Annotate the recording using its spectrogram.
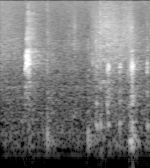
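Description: Vizsla dog giving one brief high whine about half a second in, then light scuffs of claws on the hardwood floor near the end.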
